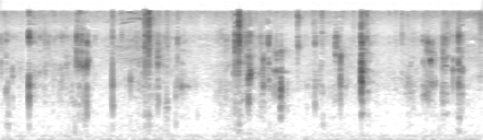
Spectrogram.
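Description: Rottweiler/Shepherd mix dog licking peanut butter out of a small plastic cup: soft, irregular wet licks and tongue clicks.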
